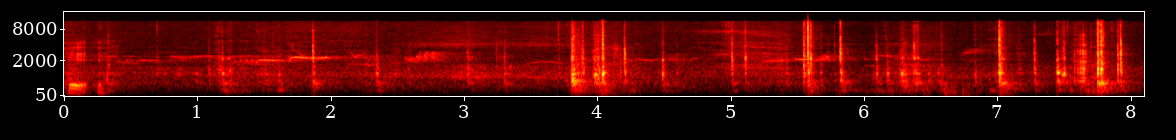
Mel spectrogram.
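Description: Small plastic clicks and taps from hands working a car wing mirror's indicator unit, coming in short clusters about four, five and a half, and seven to eight seconds in.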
